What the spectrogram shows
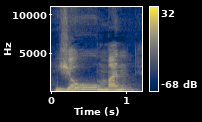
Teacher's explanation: या की आवाज वाव की तरफ पूरी तरह टिल्ट करेगी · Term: वाऊ लीन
